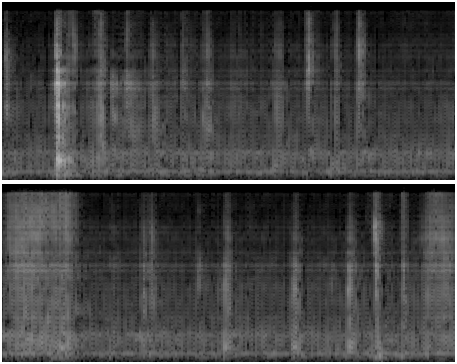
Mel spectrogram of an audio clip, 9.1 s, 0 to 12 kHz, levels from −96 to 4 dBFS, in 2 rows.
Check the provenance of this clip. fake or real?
fake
